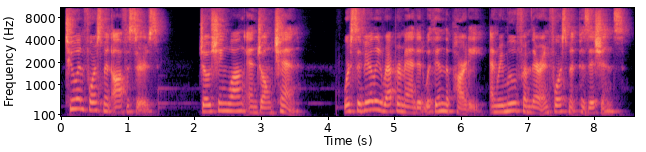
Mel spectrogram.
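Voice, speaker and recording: A woman's voice: medium pitch, moderate pace. A woman reading a scripted documentary-style narration of a news story.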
